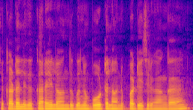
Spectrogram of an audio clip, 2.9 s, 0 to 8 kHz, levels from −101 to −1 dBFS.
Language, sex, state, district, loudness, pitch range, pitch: Tamil, male, Tamil Nadu, Kanyakumari, -18 LUFS, 125-130 Hz, 130 Hz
